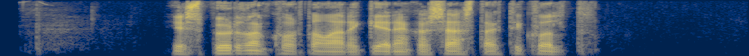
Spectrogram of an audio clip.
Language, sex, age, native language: Icelandic, male, 30-39, Icelandic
